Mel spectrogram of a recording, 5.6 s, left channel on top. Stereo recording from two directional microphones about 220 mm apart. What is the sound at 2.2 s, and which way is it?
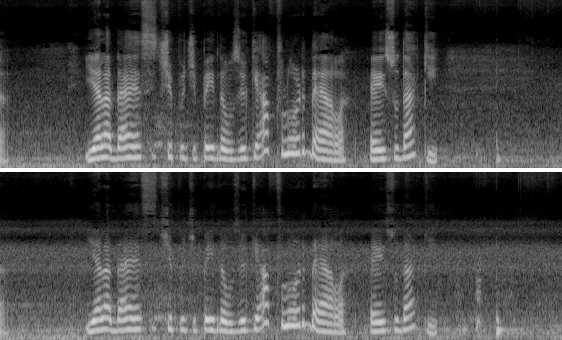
Speech, 10° left (ahead or behind).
